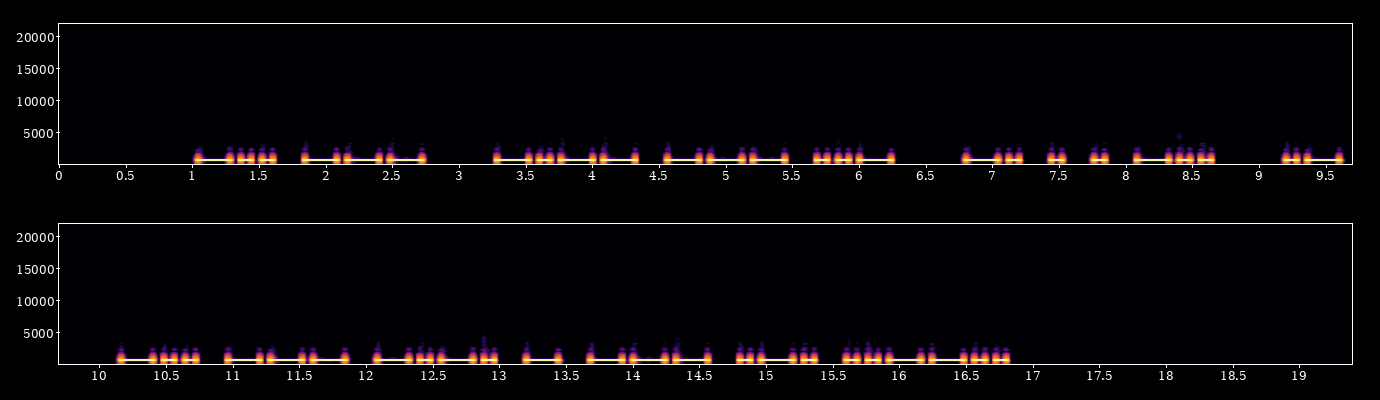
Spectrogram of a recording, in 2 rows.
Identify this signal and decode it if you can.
Morse code, heard as a keyed tone, about 15 wpm, 700 Hz. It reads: DO YOU NEED A DOCTOR?
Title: Sentences from Top 1500 Words 15wpm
